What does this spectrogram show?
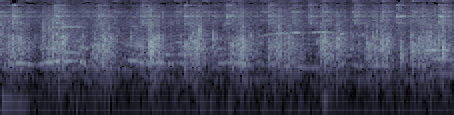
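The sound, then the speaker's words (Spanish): An audience claps together, a dense, steady wash of many hands with a loose rhythmic pulse. The clapping is fairly loud and continues throughout, with no voices standing out. “Vamos, a ver, todos aplauda sus manitas ahí, aplauda los tamborcitos que trae.”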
